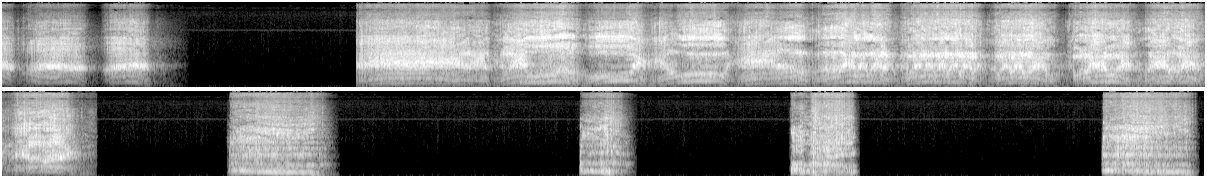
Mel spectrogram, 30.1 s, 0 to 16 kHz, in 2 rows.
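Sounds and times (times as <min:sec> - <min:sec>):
walrus throaty calls: 0:00.0 - 0:02.2, 0:04.4 - 0:16.2.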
